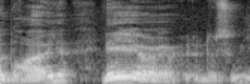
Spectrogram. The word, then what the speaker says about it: Broglie: sait bien par exemple que deux brogly à 15 ans on prononce de gros lit puis après on comprend que ça se dit de Breuil mais dessous il y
